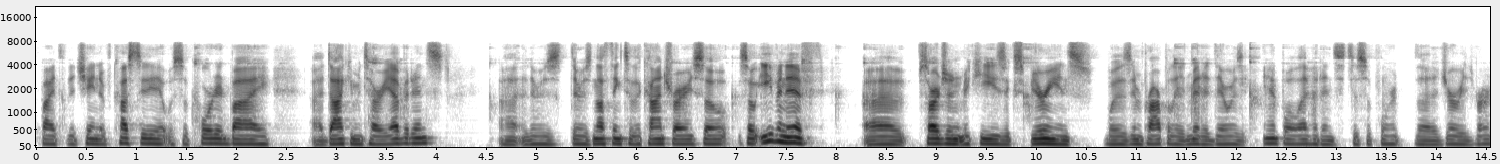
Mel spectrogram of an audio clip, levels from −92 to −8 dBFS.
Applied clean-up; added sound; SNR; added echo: neural mask model DeepFilterNet 3.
